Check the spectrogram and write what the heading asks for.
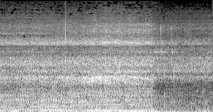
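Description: A motorcycle's engine running at low speed in city traffic, heard from the bike itself as a steady low rumble with road noise.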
